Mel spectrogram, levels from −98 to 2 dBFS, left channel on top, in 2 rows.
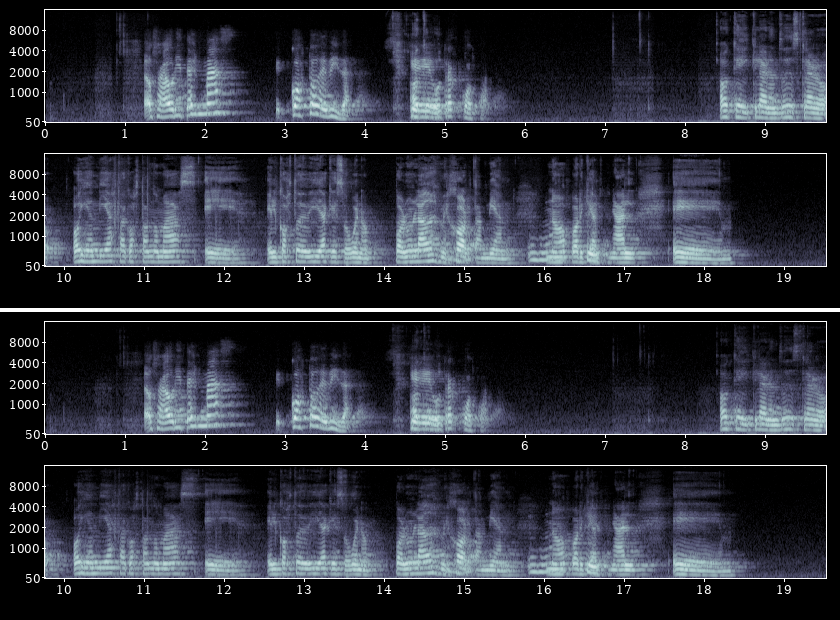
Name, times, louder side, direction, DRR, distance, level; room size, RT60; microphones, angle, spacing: voice 1, 1.2-2.2 3.1-3.8 4.6-5.5 14.8-15.1 15.8-16.2 16.5-16.7, left 2 dB, 15° left, 1.6 m, -20 dB
voice 2, 4.4-4.9 8.4-12.3 12.5-15.6 16.0-18.3, left 2 dB, 65° left, 1.8 m, -22 dB
29.0 x 22.0 x 5.1 m
head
